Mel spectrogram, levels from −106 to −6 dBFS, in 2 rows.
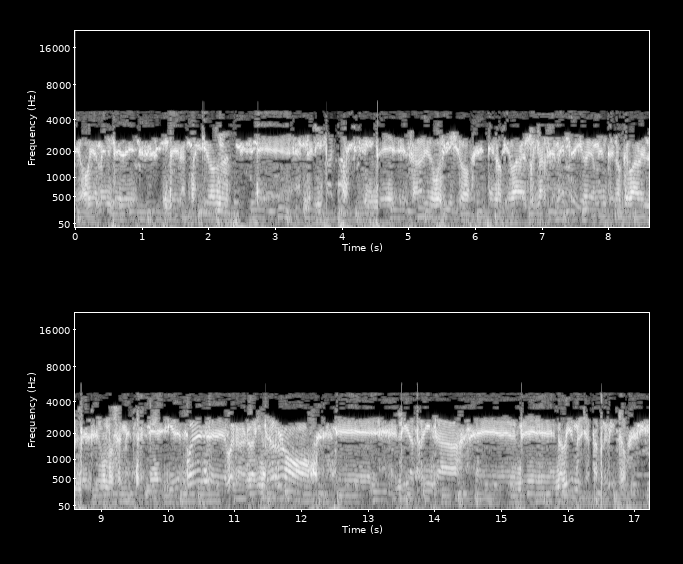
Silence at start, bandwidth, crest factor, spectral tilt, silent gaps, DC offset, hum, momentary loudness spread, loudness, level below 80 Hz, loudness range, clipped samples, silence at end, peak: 0 s; 5 kHz; 14 dB; -7 dB/octave; none; under 0.1%; none; 2 LU; -13 LUFS; -44 dBFS; 1 LU; under 0.1%; 0 s; 0 dBFS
